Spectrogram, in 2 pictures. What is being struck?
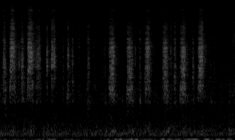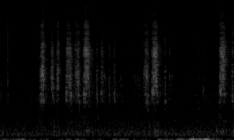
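Wax-coated scratch art paper scraped with a wooden stylus.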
